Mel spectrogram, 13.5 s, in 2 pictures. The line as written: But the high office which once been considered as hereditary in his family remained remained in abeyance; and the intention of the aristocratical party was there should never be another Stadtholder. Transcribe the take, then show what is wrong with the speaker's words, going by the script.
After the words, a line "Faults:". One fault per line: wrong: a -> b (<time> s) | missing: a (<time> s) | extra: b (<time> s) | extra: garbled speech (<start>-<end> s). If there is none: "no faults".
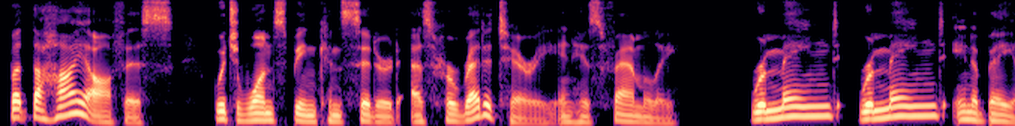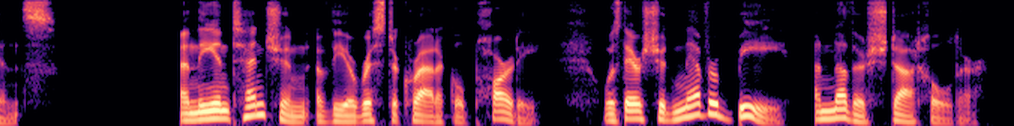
But the high office which once been considered as hereditary in his family remained remained in abeyance; and the intention of the aristocratical party was there should never be another Stadtholder.
Faults:
no faults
